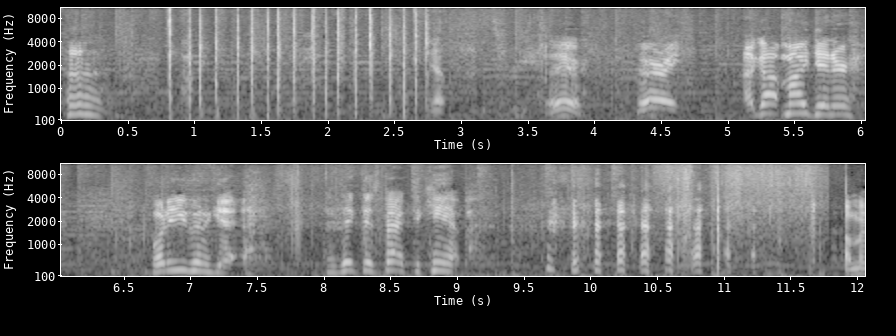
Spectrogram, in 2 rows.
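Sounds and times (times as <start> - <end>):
plant roots cracking and snapping: 0.8 - 2.8.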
